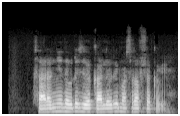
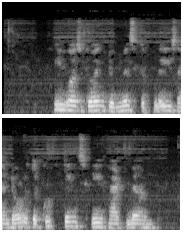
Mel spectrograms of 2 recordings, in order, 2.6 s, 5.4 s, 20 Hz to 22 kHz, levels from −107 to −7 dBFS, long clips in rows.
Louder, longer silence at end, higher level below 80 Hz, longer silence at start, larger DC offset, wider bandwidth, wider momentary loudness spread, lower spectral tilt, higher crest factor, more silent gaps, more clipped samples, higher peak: first, -22 LUFS vs -26 LUFS; second, 0.2 s vs 0.35 s; second, -68 dBFS vs -60 dBFS; second, 0.5 s vs 0.8 s; neither; second, 6.4 kHz vs 12 kHz; about the same, 7 LU vs 9 LU; first, -9.5 dB/octave vs -7 dB/octave; about the same, 18 dB vs 16 dB; neither; neither; about the same, -6 dBFS vs -8 dBFS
